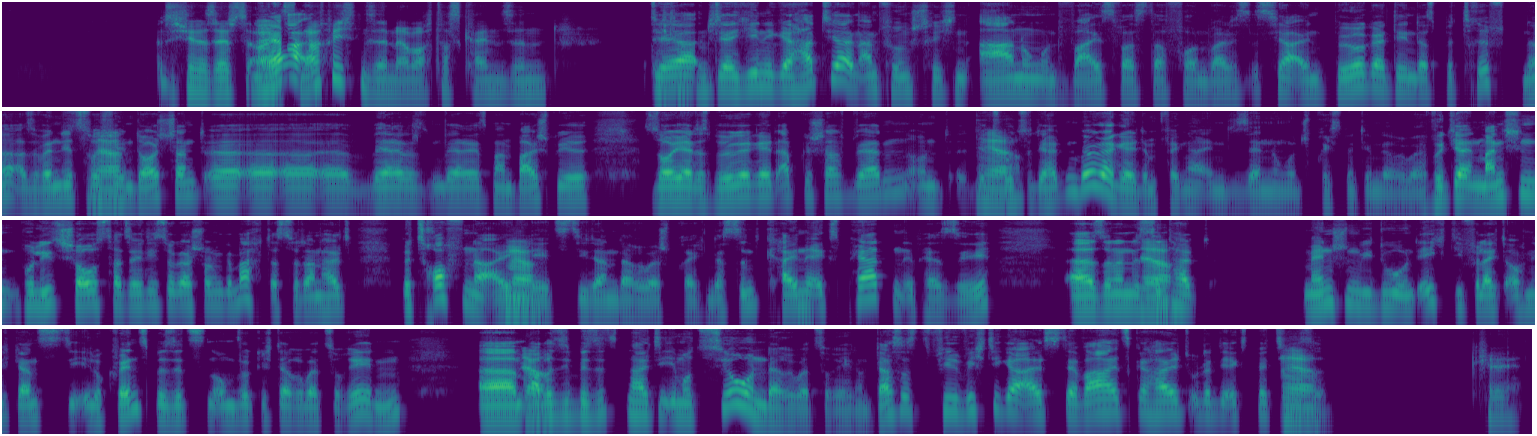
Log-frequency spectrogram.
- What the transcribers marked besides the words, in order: other background noise; "Politshows" said as "Politik-Shows"
- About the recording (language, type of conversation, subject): German, unstructured, Wie beeinflussen soziale Medien unsere Wahrnehmung von Nachrichten?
